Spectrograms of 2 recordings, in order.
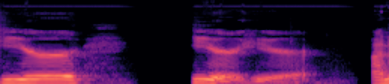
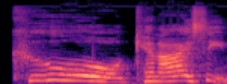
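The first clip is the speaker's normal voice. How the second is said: put-on high, bright child voice asking; a curious kid begging to look; eager little girl; 9 semitones higher, slower than usual. Clara asks her daddy to see his book, eager child voice.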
